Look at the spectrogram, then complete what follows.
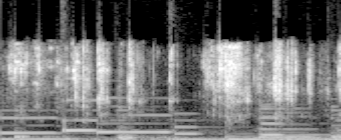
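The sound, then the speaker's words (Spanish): Keys rattle and clink in short, bright bursts while someone rummages for them while opening a door, jingling unevenly for about two seconds over a steady musical backing, with no one speaking. “déjenme que busco llaves, barbijo, porque claramente estamos en épocas de coronavirus y hay que tomar las precauciones necesarias.”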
